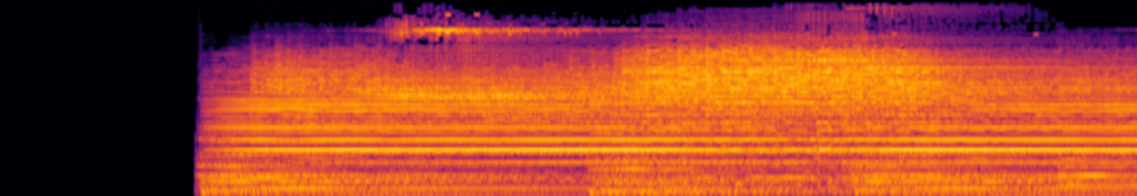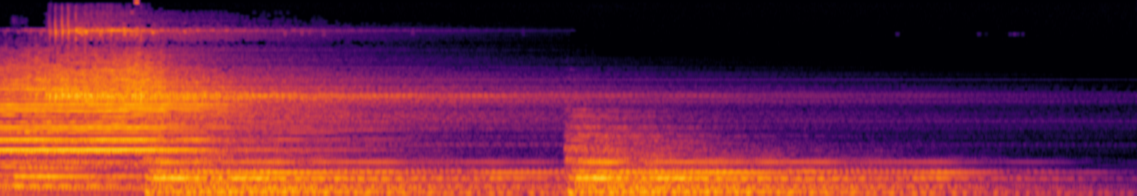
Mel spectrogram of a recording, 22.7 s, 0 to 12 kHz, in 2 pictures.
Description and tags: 14 second sample created in logic using some audio and audio instruments.
dischord, disonant, evil, horror, piano, scary, tension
